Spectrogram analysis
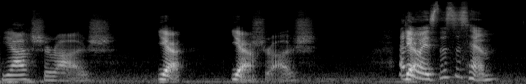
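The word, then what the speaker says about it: Y'Shaarj: Yeah, like, yeah, so it's emphasis on the first syllable. Yasharaj.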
